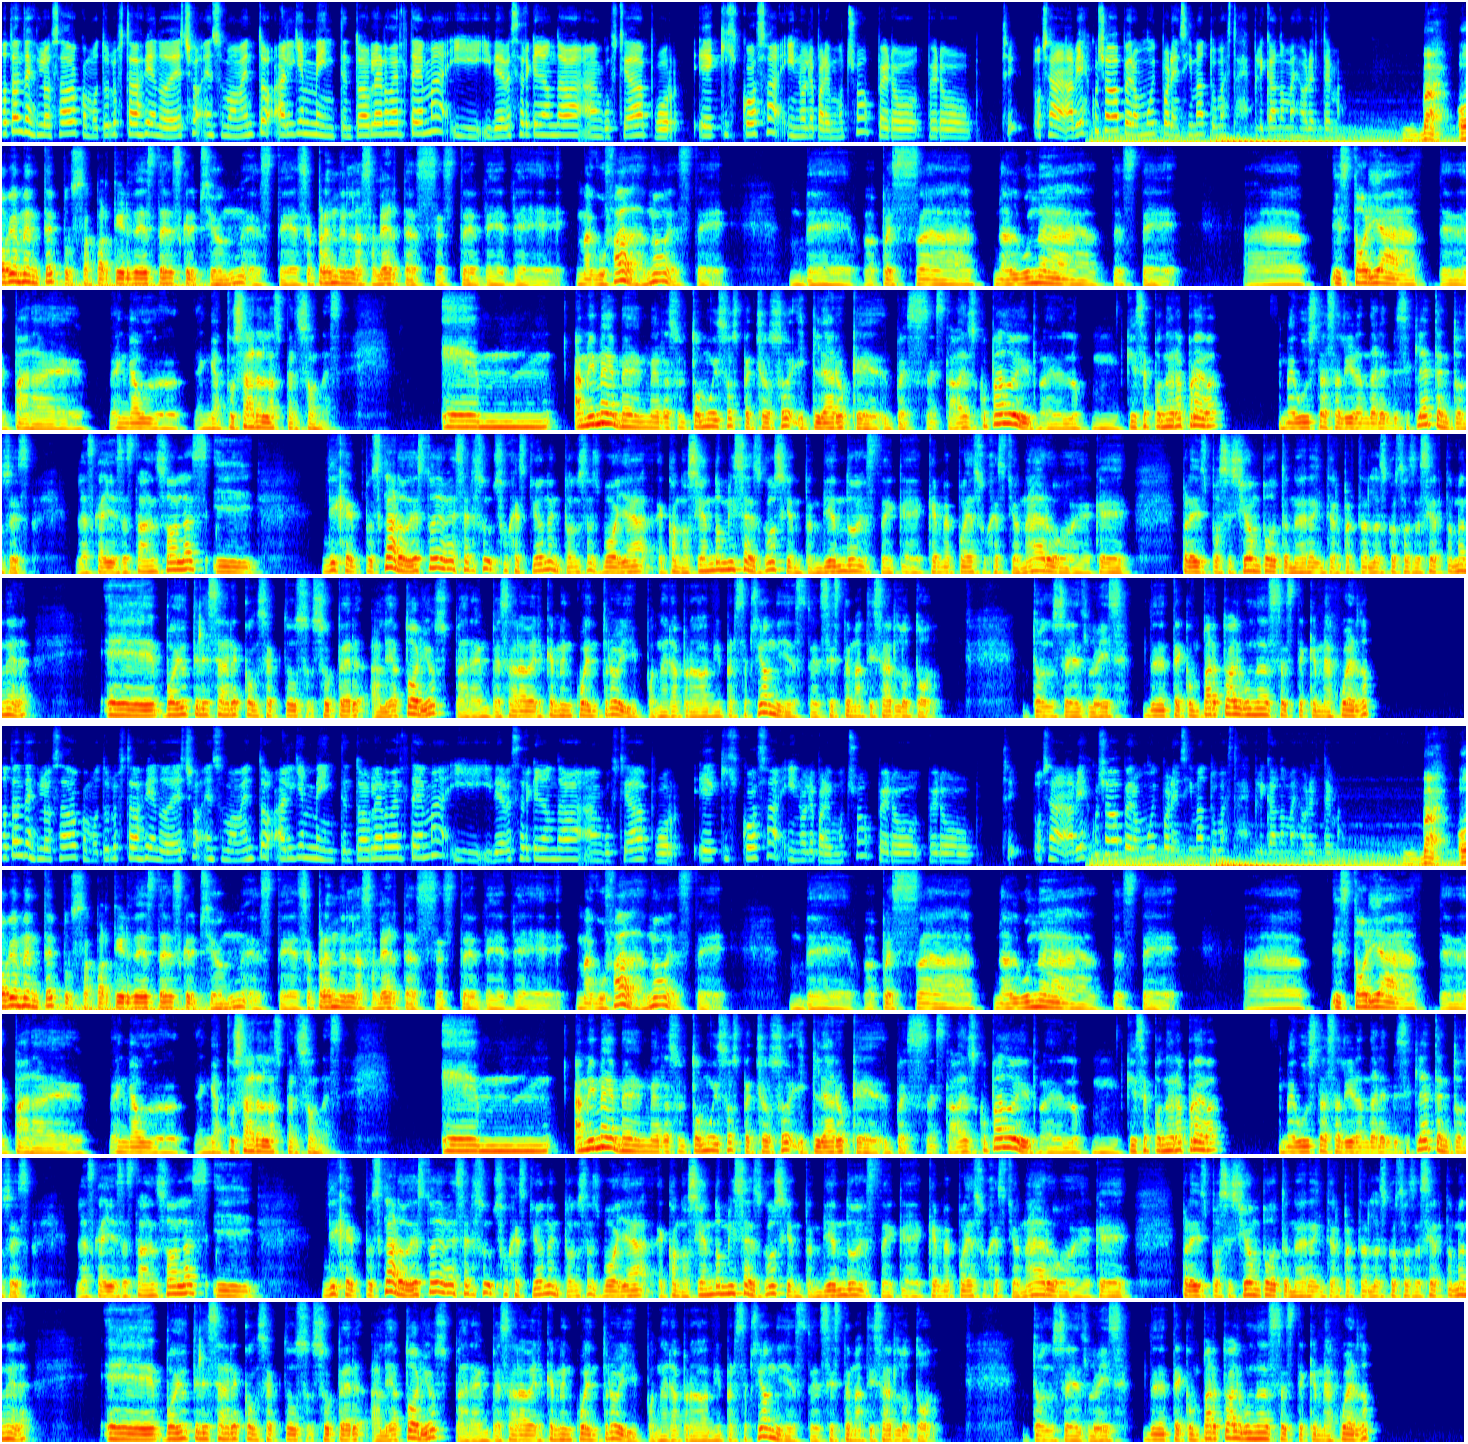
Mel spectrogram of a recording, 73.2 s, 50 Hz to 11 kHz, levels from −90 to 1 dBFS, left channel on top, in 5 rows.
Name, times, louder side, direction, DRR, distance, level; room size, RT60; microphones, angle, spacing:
voice 1, 0.0-9.7 10.0-13.4, left 7 dB, 85° left, 0.6 m, -33 dB
sound 1, 10.8-17.0, right 1 dB, 80° right, 0.6 m, -26 dB
voice 2, 14.0-21.9 22.5-26.4 27.1-27.7 27.9-30.1 30.4-32.6 33.7-41.5 42.1-44.2 44.7-46.5 47.1-55.2 55.7-58.8 59.6-67.9 68.9-72.2, equal, 5° left, 0.3 m, -21 dB
4.5 x 3.5 x 2.5 m
head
